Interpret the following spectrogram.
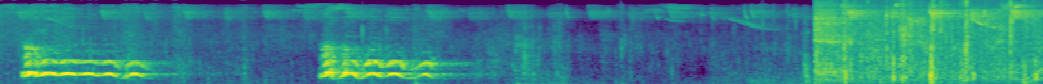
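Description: A dog gives two wavering, whine-like calls, each about a second and a half long and a couple of seconds apart. Near the end, footsteps on a gravel path begin.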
